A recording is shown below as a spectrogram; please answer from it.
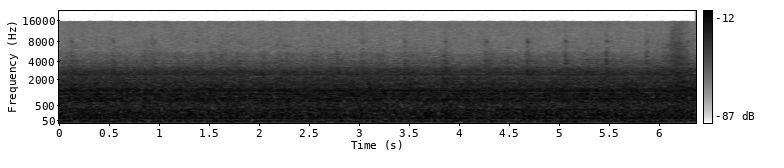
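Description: Room tone: a steady low hum and faint hiss, with faint regular ticking.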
